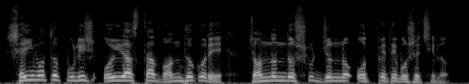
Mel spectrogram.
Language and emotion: Bengali, neutral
